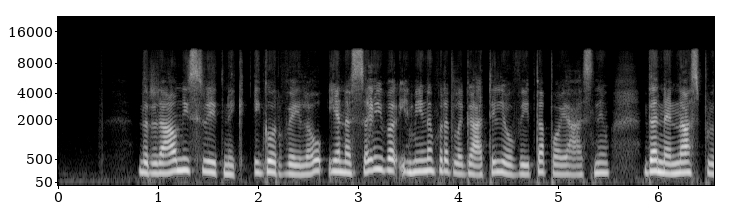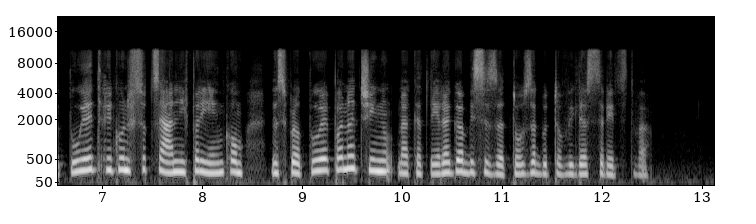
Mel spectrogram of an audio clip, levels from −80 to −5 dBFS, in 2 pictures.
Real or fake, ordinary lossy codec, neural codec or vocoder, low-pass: fake; none; codec, 16 kHz in and 24 kHz out, 0.6 kbps, FocalCodec, streaming, 2048 codes; 10.8 kHz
